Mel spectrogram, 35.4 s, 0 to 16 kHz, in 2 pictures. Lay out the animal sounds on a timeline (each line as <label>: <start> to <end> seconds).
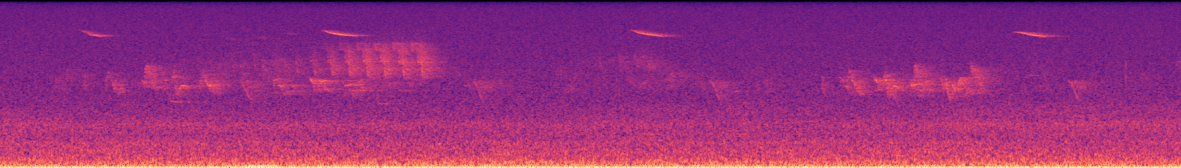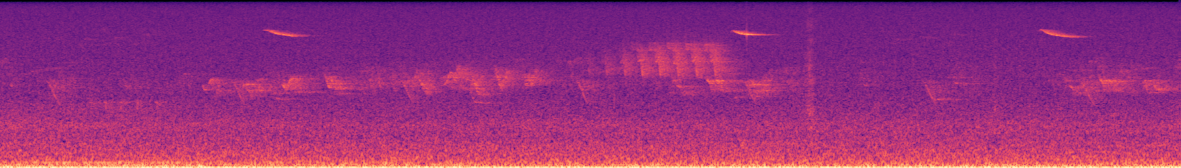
Wood Thrush (Hylocichla mustelina): 1.0 to 2.0 seconds
Scarlet Tanager (Piranga olivacea): 1.5 to 3.4 seconds
Ovenbird (Seiurus aurocapilla): 3.6 to 6.5 seconds
Wood Thrush (Hylocichla mustelina): 4.8 to 5.5 seconds
Wood Thrush (Hylocichla mustelina): 9.4 to 10.3 seconds
Scarlet Tanager (Piranga olivacea): 12.3 to 14.8 seconds
Wood Thrush (Hylocichla mustelina): 15.1 to 16.0 seconds
American Robin (Turdus migratorius): 20.7 to 23.1 seconds
Wood Thrush (Hylocichla mustelina): 21.6 to 22.5 seconds
Scarlet Tanager (Piranga olivacea): 23.6 to 26.0 seconds
Ovenbird (Seiurus aurocapilla): 26.3 to 28.9 seconds
American Robin (Turdus migratorius): 27.7 to 29.5 seconds
Wood Thrush (Hylocichla mustelina): 28.6 to 29.5 seconds
Wood Thrush (Hylocichla mustelina): 33.3 to 34.2 seconds
American Robin (Turdus migratorius): 33.7 to 35.4 seconds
